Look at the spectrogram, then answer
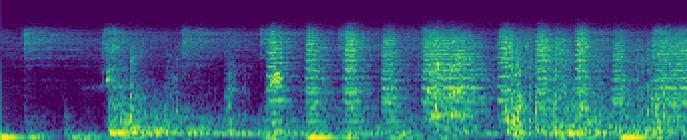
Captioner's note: thudding; suspenseful music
